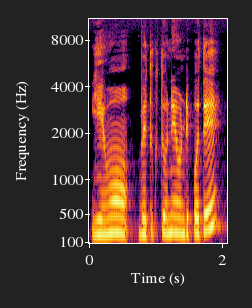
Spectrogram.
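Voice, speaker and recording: A woman's voice: on the high side, steady tone, unhurried, mellow, dull audio, natural voice. A woman reading the lines of a mischievous, spirited young woman in an audiobook novel. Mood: coy. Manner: playful, coy.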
